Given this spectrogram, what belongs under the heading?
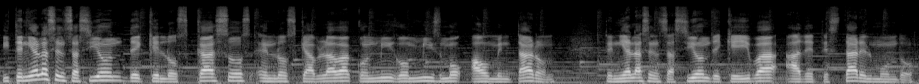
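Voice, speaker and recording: Man, somewhat high-pitched, gaming host, casual let's-play delivery, halting read-aloud, self-correcting, faint music behind. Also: steady tone. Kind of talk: casual let's-play talk and reading visual novel text aloud.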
